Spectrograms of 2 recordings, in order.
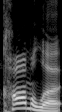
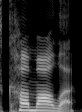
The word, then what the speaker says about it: Kamala: Miss Marvel's name Kamala so it's not Kamala it's Kamala kamalakon thank you we're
